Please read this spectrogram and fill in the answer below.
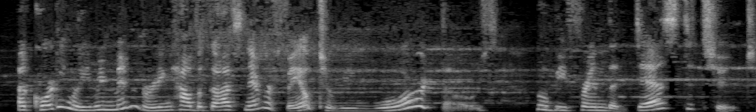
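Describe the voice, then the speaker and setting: Music plays in the background as a woman speaks at a very slow pace. Her high pitch moves in very wide swings. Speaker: grandmother reading aloud to grandchildren. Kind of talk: storybook reading.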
